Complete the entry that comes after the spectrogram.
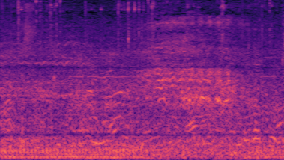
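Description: Horse galloping at a tent pegging event, a steady drumming of hoofbeats with a neigh, heard amid a loud outdoor crowd and an announcer talking over it.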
